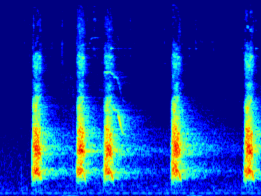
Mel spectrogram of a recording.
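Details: Dog giving five loud sharp barks, two close together then spaced out, each with a short fading tail; quiet between barks.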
